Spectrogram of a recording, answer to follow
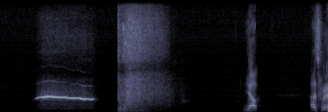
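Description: A person whistling one clear note for under a second, sliding slightly down in pitch. A short breathy hiss follows, and a brief spoken sound comes near the end.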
